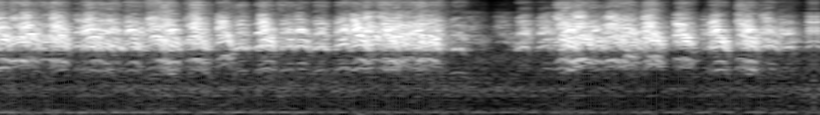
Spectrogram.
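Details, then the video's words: A flock of house sparrows screeches at a nearby Cooper's hawk, the loud, grating chatter swelling in waves, one brief dip partway through before the noisy calling resumes. "House Sparrows Reaction to Cooper's Hawk"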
